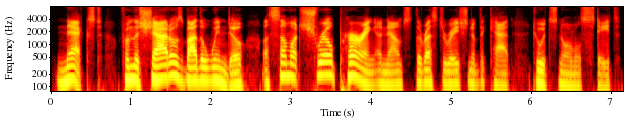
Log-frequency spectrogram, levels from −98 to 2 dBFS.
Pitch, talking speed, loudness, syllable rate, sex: 130 Hz, 175 wpm, -23 LUFS, 5.2 syllables/s, male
